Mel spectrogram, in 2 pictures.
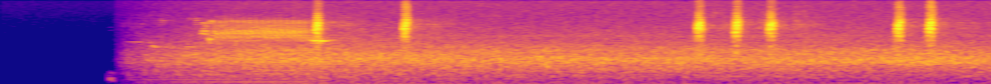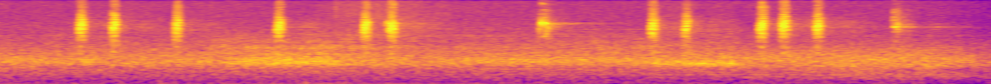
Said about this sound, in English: Okay, so let's start off by hearing Blackbird Redwing. Here we go.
